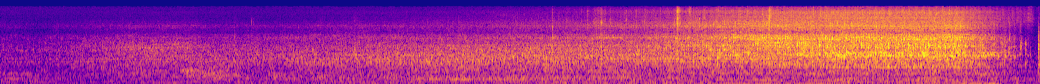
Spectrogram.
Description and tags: PrijezdAuto-HNUJLETADLO
Arrival of car in exterior. Sligth background noise.
arrival, car, exterior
